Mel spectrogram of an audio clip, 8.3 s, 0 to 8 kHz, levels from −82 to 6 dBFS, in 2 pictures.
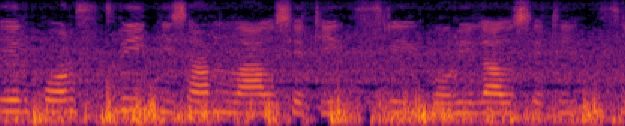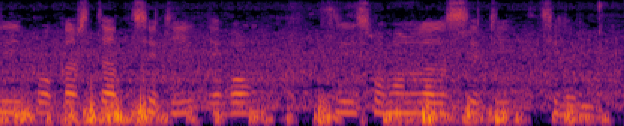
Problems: background conversations at intervals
